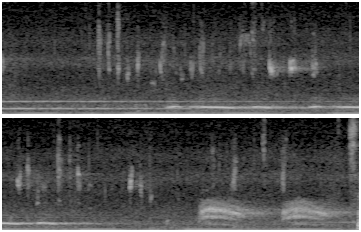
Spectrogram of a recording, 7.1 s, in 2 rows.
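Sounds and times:
steady low drone: 0.0s - 7.0s
vocally imitated birdsong: 0.0s - 7.1s.

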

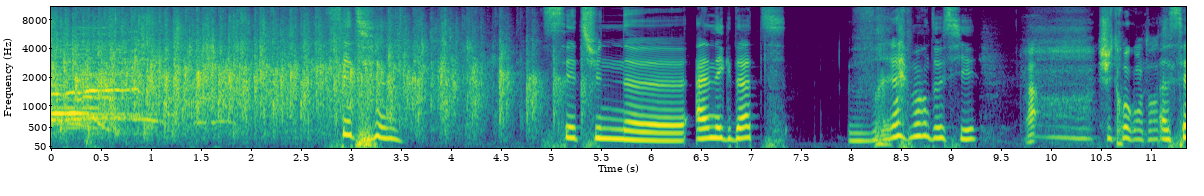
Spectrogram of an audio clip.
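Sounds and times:
audience applauding: 0.0s - 5.3s
speech: 2.9s - 3.6s, 5.1s - 7.4s, 8.0s - 11.3s.

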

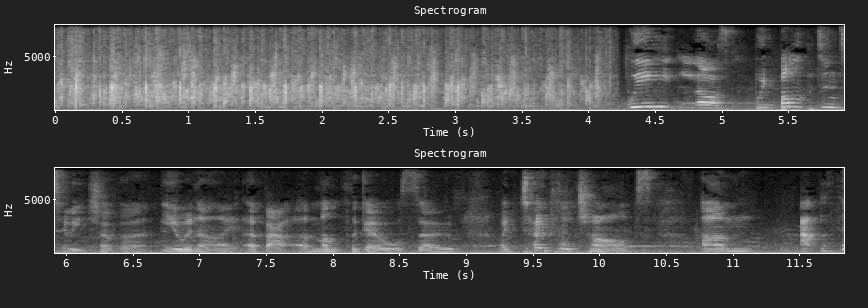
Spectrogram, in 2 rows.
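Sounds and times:
audience clapping: 0.0s - 4.2s
speech: 4.4s - 11.8s.

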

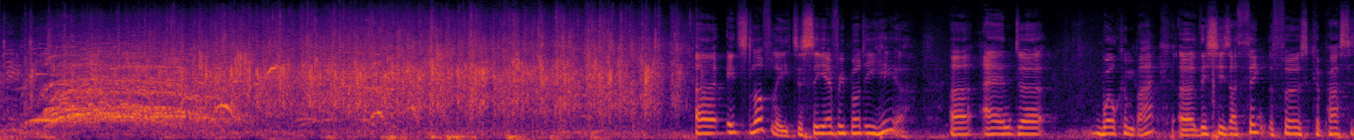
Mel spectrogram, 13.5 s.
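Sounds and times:
audience applause at a live event: 0.0s - 7.0s
speech: 7.2s - 13.5s.

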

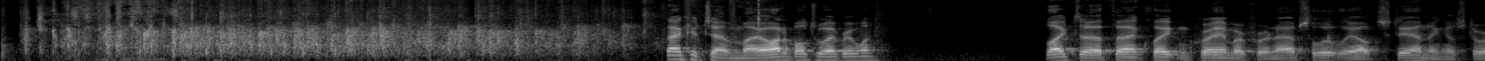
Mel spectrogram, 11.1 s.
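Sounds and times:
audience applause welcoming a speaker at a talk: 0.0s - 5.2s
speech: 5.0s - 6.7s, 7.8s - 11.1s.

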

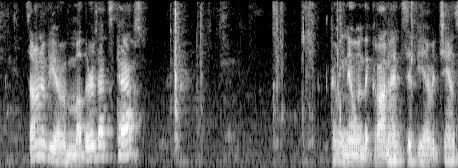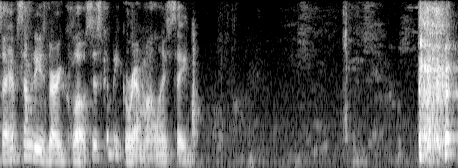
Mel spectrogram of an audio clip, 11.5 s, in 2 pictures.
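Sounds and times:
speech: 0.4s - 1.9s, 4.2s - 8.3s
person coughing as if choking: 10.9s - 11.4s.

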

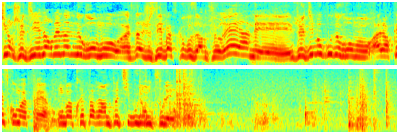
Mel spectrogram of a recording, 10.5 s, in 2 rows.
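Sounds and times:
speech: 0.0s - 8.9s
vegetables sizzling in a wok: 0.0s - 10.5s
utensil scraping and clinking against the wok: 7.1s - 10.5s.

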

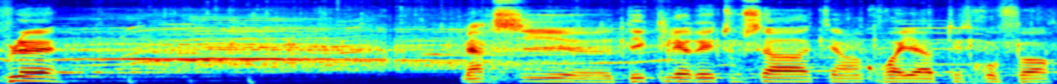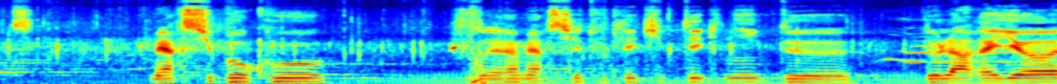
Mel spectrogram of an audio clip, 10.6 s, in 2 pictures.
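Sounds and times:
speech: 0.0s - 0.5s, 2.3s - 10.5s
cheering and whoops: 0.0s - 7.2s
audience applause: 0.0s - 10.5s.

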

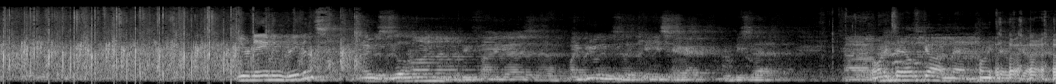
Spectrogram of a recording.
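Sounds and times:
audience applause: 0.0s - 3.8s
speech: 2.4s - 10.5s
laughter: 9.7s - 10.5s.

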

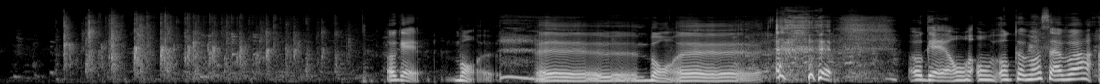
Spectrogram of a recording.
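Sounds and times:
laughter: 0.1s - 4.6s, 6.9s - 8.7s
audience applause: 0.5s - 3.9s
speech: 3.9s - 10.9s.

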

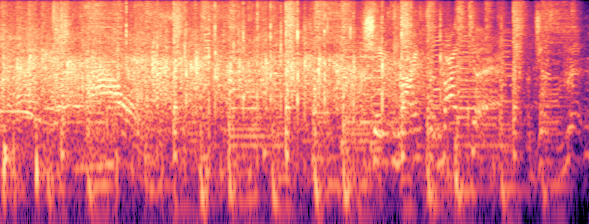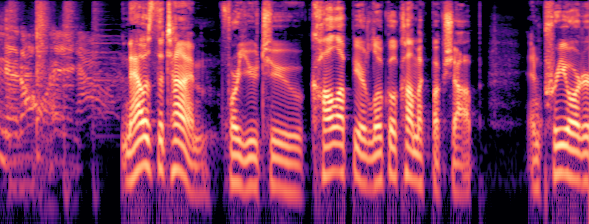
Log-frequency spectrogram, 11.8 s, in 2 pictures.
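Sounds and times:
audience applause: 0.0s - 5.4s
speech: 3.7s - 4.5s, 7.1s - 11.7s.

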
